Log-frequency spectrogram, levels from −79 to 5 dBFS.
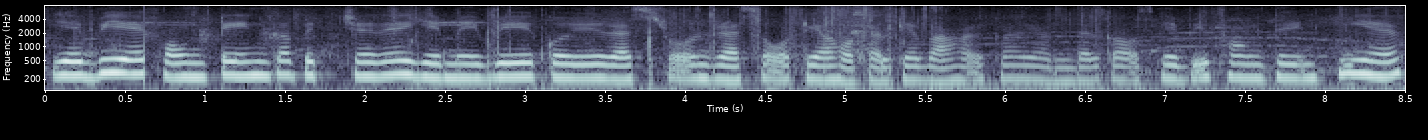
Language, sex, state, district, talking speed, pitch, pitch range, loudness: Hindi, female, Bihar, Muzaffarpur, 175 wpm, 215 Hz, 200-240 Hz, -16 LUFS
